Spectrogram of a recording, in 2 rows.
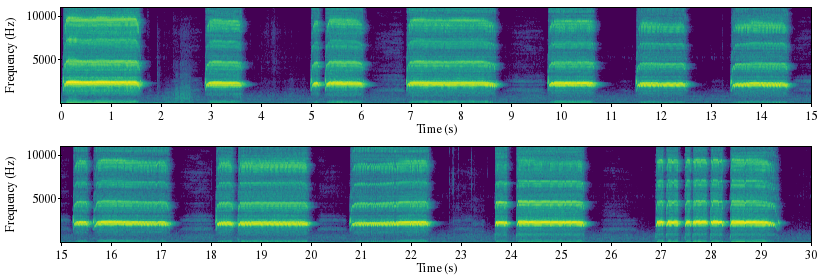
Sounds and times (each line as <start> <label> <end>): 0.0 pea whistle blowing 1.7
2.9 pea whistle blowing 3.8
5.0 pea whistle blowing 6.2
6.9 pea whistle blowing 8.8
9.8 pea whistle blowing 10.8
11.5 pea whistle blowing 12.6
13.4 pea whistle blowing 14.7
15.3 pea whistle blowing 17.3
18.1 pea whistle blowing 20.1
20.8 pea whistle blowing 22.5
23.7 pea whistle blowing 25.6
26.9 pea whistle blowing 29.4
